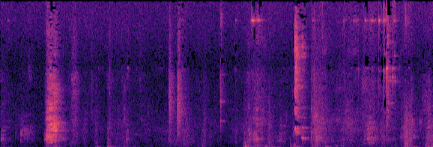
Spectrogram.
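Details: Pet Golden Retriever Monty play fighting with a Labrador named Eric, giving sharp bark-like yelps and growly bursts separated by quieter breathing and scuffling.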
